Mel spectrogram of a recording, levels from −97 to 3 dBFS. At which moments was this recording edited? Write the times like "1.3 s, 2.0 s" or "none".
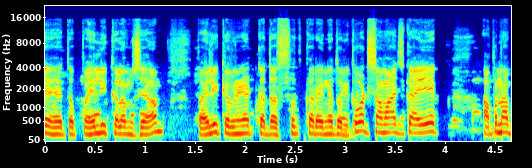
3.0 s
